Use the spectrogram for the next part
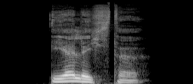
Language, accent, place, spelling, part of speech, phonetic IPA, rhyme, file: German, Germany, Berlin, ehrlichste, adjective, [ˈeːɐ̯lɪçstə], -eːɐ̯lɪçstə, De-ehrlichste.ogg
- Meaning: inflection of ehrlich: 1. strong/mixed nominative/accusative feminine singular superlative degree 2. strong nominative/accusative plural superlative degree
